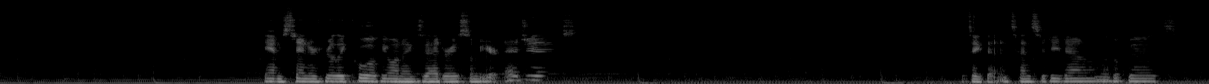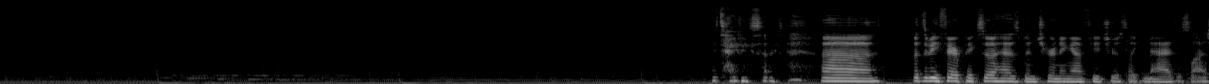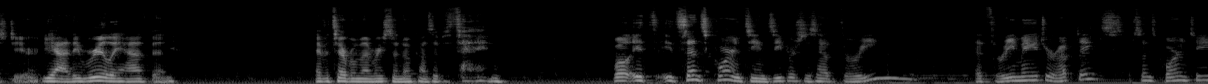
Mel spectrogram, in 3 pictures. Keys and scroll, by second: 8.1 space.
